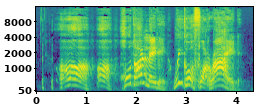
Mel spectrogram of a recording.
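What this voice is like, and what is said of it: Exaggerated put-on Asian accent. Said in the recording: “my very offensive Asian accent.”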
